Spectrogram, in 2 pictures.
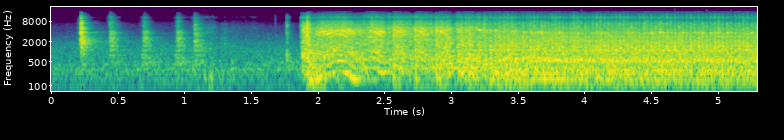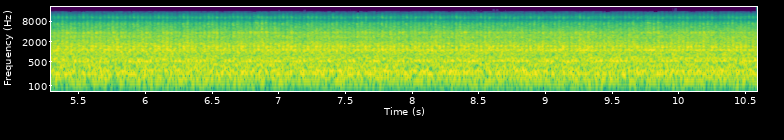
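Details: Volvo VNL truck, D13 diesel, loud windy noise after an accident: catches after about two seconds, then a loud, even idle with a hissing rush from a clamp where black smoke escapes. Exhaust leak.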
